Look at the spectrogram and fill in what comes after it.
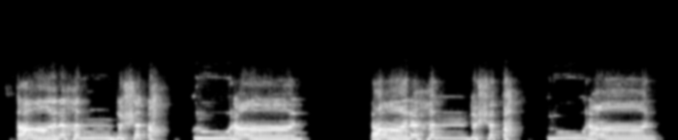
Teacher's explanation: तानहन, त आन तान, उसके बाद ह के ऊपर जो अनुस्वार है उसका उच्चारण होगा आधा न · इसको तख नहीं बोलना, क्योंकि हमको यहाँ पे हल्का सा टच देना होता है कि हमने ख बोला है, मतलब जब हमने सांस छोड़ी तो श्वास में क्या हुआ, हल्का सा ख सुनाई देगा · उसके बाद है दुषतः क्रूरान, यहाँ पे विसर्ग है, विसर्ग का उच्चारण हम करेंगे आधे ख से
